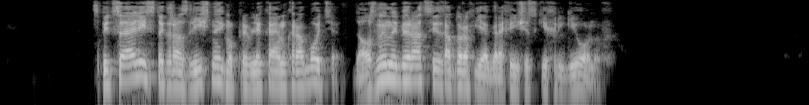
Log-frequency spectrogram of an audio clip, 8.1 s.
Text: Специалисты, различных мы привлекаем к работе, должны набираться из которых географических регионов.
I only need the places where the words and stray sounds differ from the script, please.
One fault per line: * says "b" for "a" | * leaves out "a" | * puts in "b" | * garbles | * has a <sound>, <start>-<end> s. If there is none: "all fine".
all fine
